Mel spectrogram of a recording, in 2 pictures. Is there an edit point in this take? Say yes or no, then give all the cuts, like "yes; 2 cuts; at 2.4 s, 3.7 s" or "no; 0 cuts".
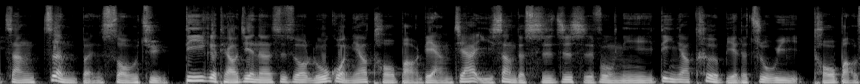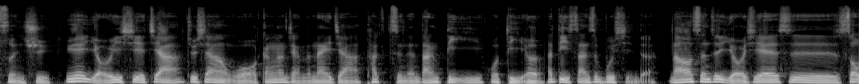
no; 0 cuts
